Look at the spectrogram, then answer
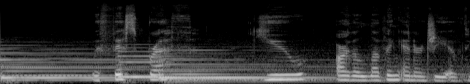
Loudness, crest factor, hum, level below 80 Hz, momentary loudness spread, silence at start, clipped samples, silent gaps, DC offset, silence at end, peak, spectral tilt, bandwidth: -21 LUFS; 18 dB; none; -60 dBFS; 7 LU; 0 s; under 0.1%; none; under 0.1%; 0 s; -4 dBFS; -6 dB/octave; 16.5 kHz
